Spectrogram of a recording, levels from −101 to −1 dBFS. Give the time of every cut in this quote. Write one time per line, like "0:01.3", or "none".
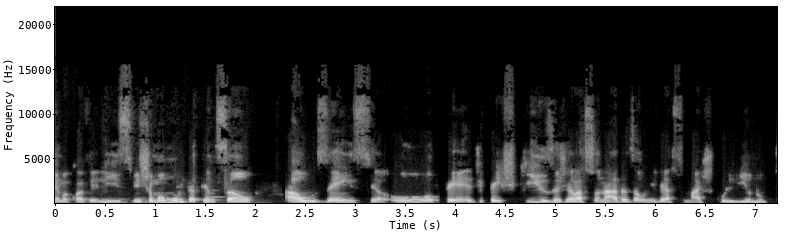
0:03.8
